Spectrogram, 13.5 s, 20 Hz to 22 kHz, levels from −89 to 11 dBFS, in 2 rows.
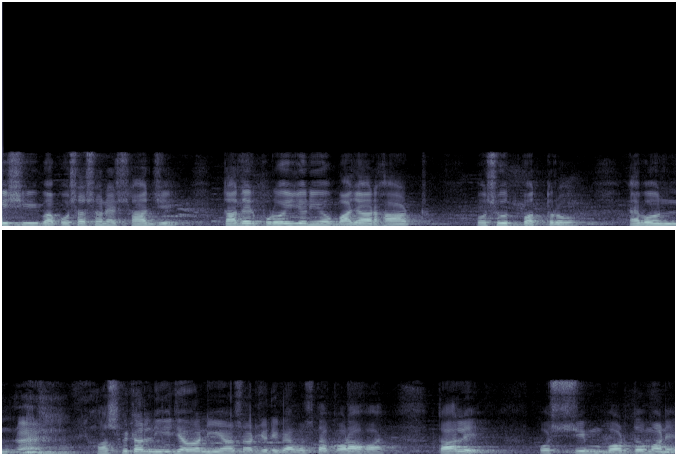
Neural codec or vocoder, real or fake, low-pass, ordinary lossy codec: none; real; 7.2 kHz; MP3, 64 kbps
